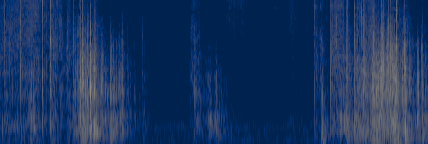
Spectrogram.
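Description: A hand smooths and turns the pages of an open magazine of thin matte paper with its fingertips, making a bright, crinkly rustle. The paper sound comes in dense bursts, falls nearly silent for about two seconds with only faint touches, and then rustles strongly again.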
